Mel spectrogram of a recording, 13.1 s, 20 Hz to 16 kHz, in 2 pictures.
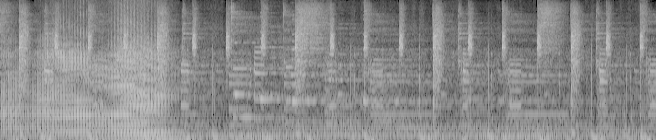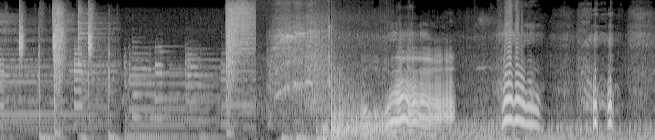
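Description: A BMW F 900 R Cup Racer motorcycle test mule revs hard on a race track, its exhaust crackling with rapid pops and bangs between rising and falling engine notes, with a voice briefly exclaiming over the engine.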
